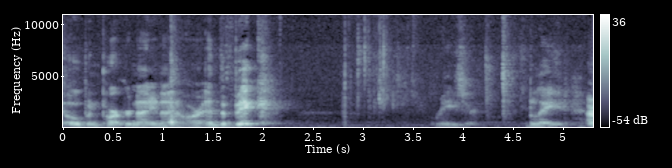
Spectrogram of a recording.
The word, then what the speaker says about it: Bic: Bic razors, I think it's pronounced Bic. I looked at the pronunciation beforehand. It is Bic.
